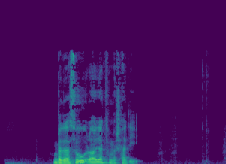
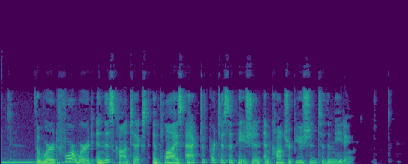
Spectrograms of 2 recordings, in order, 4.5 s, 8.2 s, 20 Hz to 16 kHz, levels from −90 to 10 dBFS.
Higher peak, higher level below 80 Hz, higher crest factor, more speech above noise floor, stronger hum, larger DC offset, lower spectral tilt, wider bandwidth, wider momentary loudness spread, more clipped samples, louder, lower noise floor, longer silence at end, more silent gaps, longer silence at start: about the same, -4 dBFS vs -4 dBFS; about the same, -62 dBFS vs -62 dBFS; about the same, 20 dB vs 18 dB; first, 58 dB vs 39 dB; neither; neither; first, -7 dB/octave vs -4.5 dB/octave; first, 11.5 kHz vs 9.4 kHz; first, 17 LU vs 8 LU; neither; about the same, -22 LUFS vs -21 LUFS; first, -79 dBFS vs -60 dBFS; first, 1.85 s vs 1.1 s; neither; first, 1.05 s vs 0.05 s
